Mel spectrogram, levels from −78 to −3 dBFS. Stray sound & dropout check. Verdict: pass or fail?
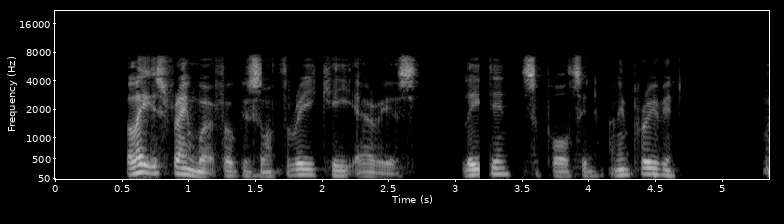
fail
